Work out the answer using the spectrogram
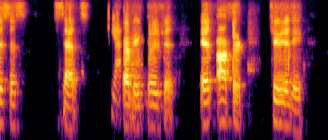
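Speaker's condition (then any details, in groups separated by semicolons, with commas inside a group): Muscular dystrophy; multiple surgeries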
